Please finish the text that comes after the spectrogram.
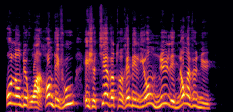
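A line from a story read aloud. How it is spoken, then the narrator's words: Overwhelmed emotional shout. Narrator (French): cria le capitaine avec une émotion dont il ne fut pas maître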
